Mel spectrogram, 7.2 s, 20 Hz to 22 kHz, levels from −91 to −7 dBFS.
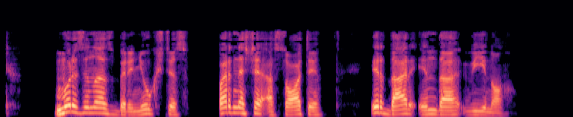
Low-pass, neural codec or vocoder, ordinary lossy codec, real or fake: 7.2 kHz; none; MP3, 32 kbps; real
